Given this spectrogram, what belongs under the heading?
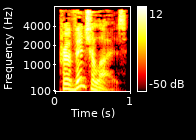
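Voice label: "provincialize", British English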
